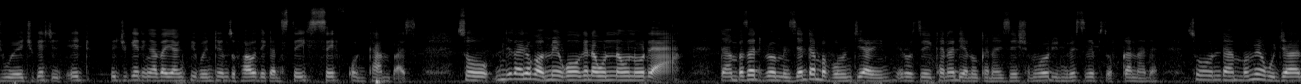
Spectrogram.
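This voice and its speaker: A woman's voice: fairly low pitch, darkish tone, a little hiss or hum. A woman in her thirties with a Malawian accent, talking earnestly and reflectively as an interview guest and switching languages mid-sentence. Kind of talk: casual interview conversation.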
